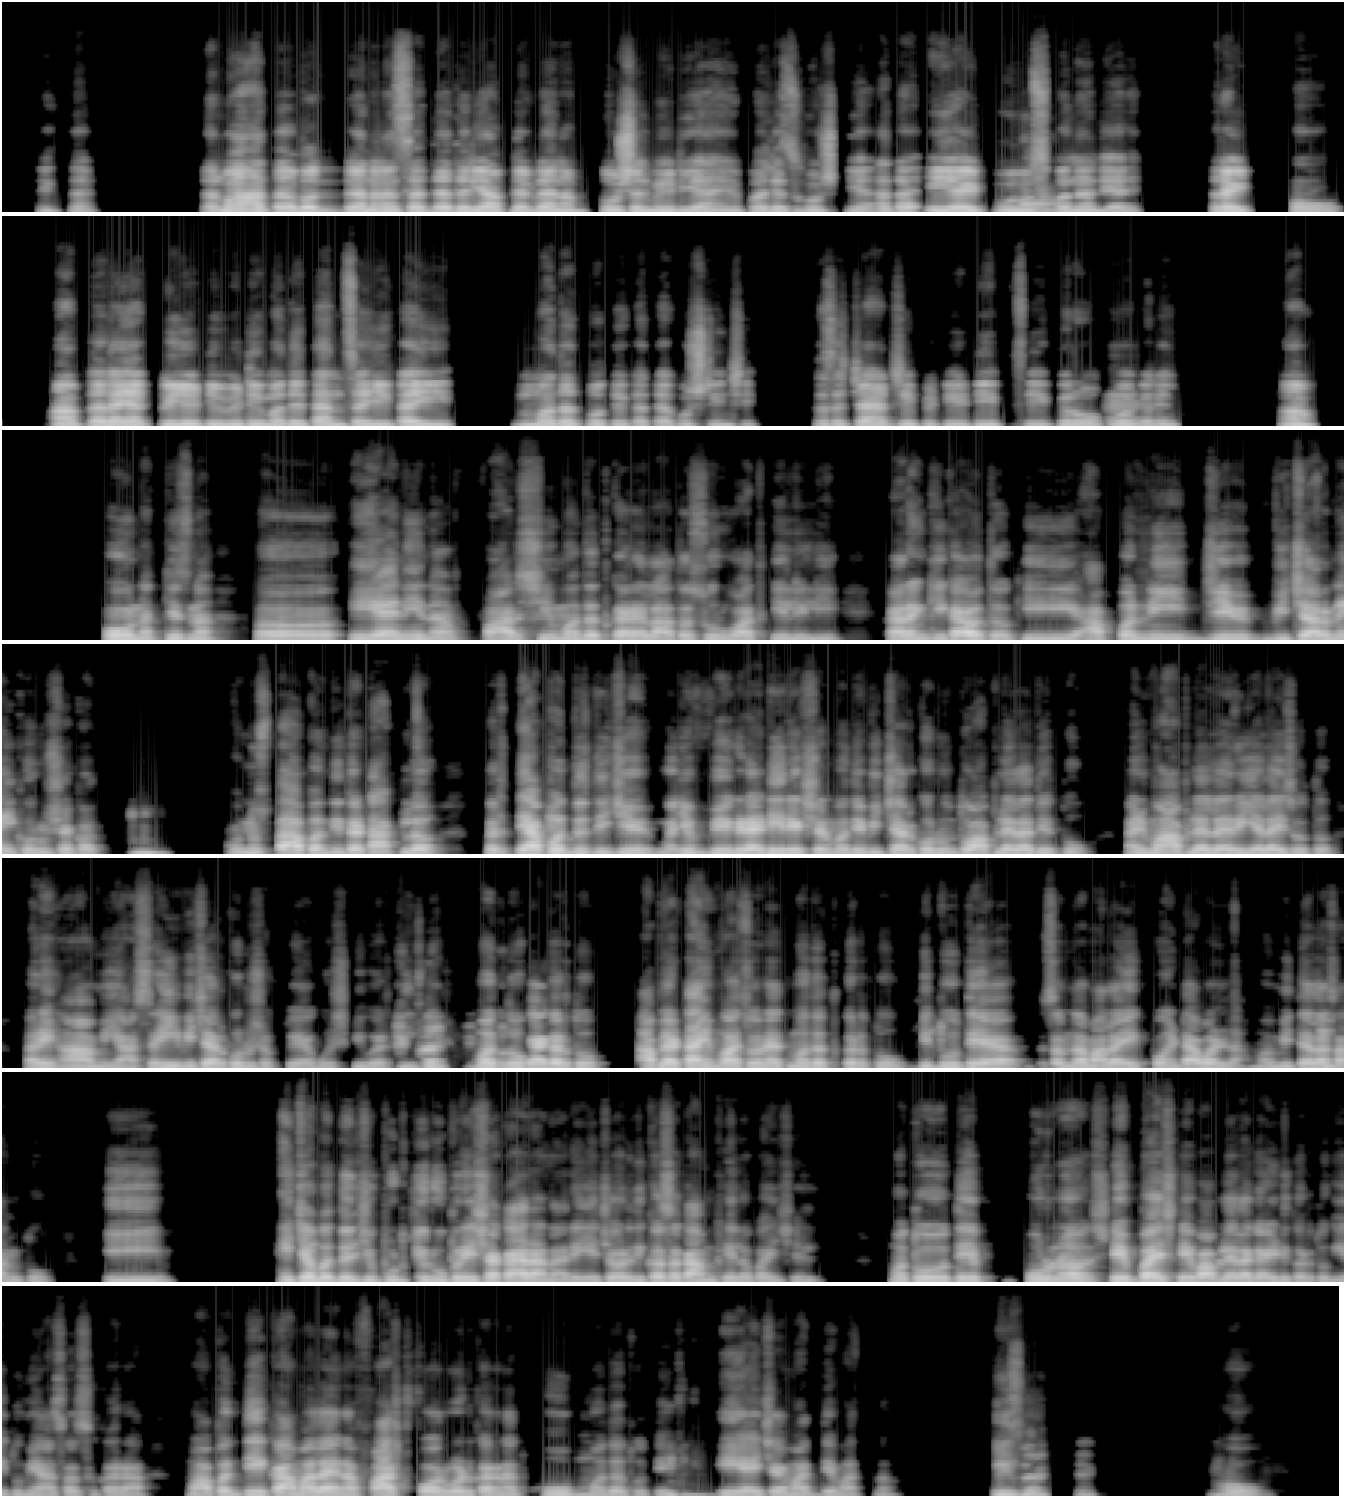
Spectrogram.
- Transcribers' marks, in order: in English: "एक्झॅक्ट"; in English: "राइट?"; in English: "क्रिएटिव्हिटीमध्ये"; other background noise; in English: "रियलाईज"; in English: "एक्झॅक्टली"; in English: "स्टेप बाय स्टेप"; in English: "फॉरवर्ड"; in English: "एक्झॅक्टली"
- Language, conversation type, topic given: Marathi, podcast, सर्जनशील अडथळा आला तर तुम्ही सुरुवात कशी करता?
